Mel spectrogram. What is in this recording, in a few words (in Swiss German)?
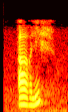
"ehrlich", Bas Rhin; vin; sincère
